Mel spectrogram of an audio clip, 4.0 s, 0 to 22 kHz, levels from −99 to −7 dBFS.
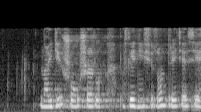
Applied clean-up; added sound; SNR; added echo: none; none; none; reverberation time 1.3 s.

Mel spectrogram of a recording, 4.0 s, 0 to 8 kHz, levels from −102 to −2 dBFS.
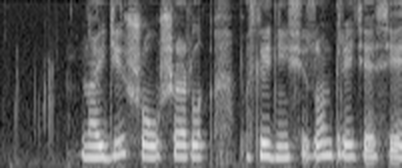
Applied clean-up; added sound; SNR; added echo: none; none; none; none.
